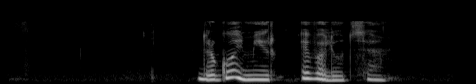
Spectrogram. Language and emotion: Russian, neutral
